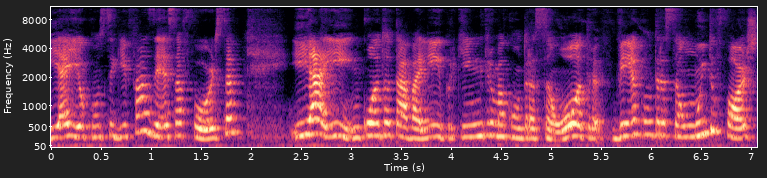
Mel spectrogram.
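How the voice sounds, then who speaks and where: A young Brazilian woman with a Brazilian Portuguese accent, telling her viewers a personal story in a chatty, animated way. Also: high voice. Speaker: vlogger.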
